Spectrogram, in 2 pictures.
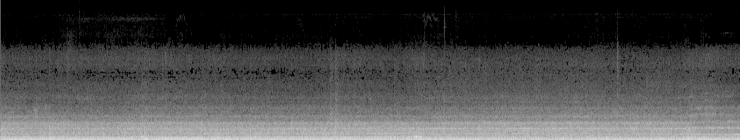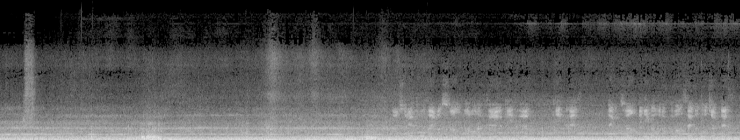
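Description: A train rumbles steadily along the tracks, heard from inside its cab.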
